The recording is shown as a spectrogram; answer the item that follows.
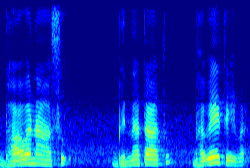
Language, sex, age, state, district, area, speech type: Sanskrit, female, 60+, Andhra Pradesh, Chittoor, urban, spontaneous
